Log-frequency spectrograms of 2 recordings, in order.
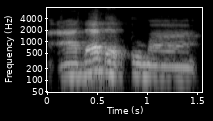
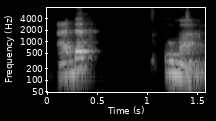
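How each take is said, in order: First: The d sound is released separately with a bounce. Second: The d sound is merged into the t. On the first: "kalau dia adalah terpisah kita kolkolahkan" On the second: "kita udah terbiasa pasti mengidghamkan"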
